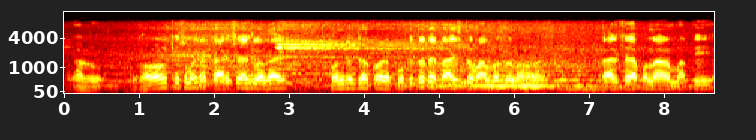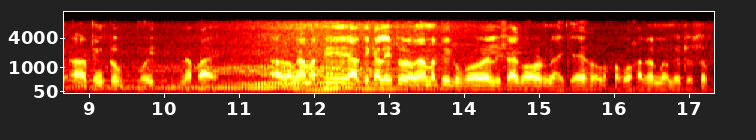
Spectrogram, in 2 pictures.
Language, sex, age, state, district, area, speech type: Assamese, male, 60+, Assam, Tinsukia, rural, spontaneous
